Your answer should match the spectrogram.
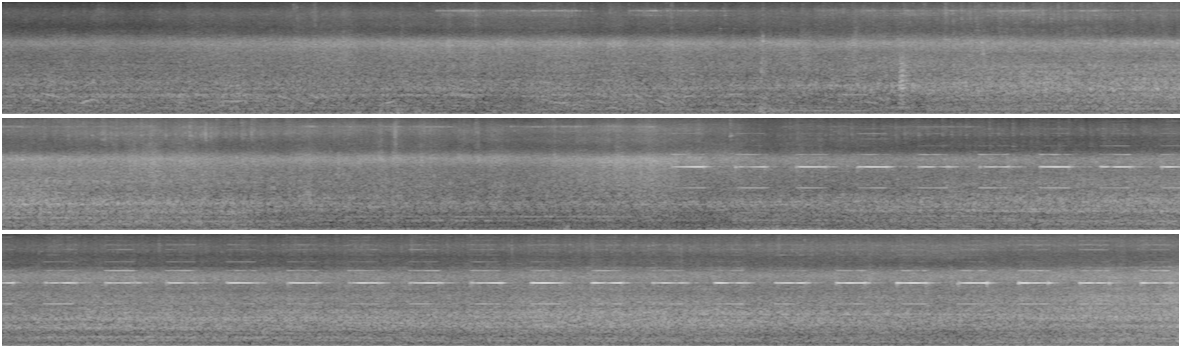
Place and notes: Guangfu Station, Guangfu Township - Refurbishment of the station
Traffic Sound, The station is being renovated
